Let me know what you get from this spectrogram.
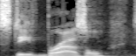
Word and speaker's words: Steve Brazel: It's just at Steve Brazel, spelled the same as the country Brazil, but two L's.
